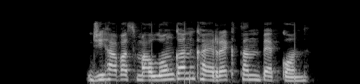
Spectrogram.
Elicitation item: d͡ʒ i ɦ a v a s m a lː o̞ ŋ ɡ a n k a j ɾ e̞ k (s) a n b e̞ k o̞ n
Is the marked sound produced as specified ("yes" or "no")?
no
